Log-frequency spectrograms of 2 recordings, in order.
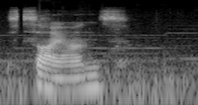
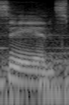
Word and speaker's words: Sans: I really need to do I need to actually watch a video on the species analysis of scions. Sans. It's kind of pronounced as Sans, but you're okay.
